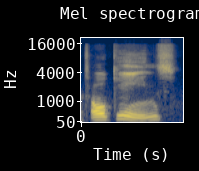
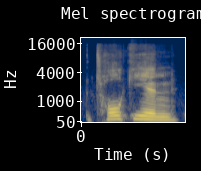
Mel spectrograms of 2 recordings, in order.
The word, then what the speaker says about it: Tolkien: Tolkien's The Hobbit and The Lord of the Rings,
